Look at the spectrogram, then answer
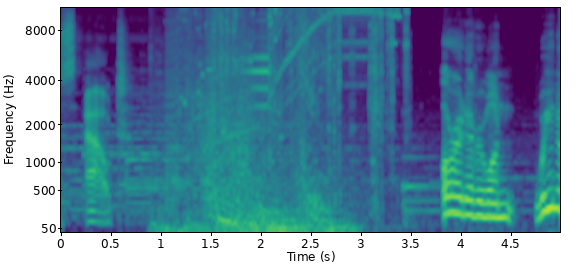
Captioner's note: electronic sound effect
